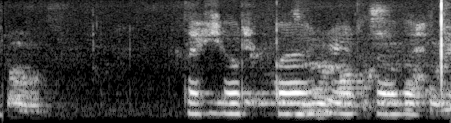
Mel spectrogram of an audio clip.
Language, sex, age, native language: Icelandic, female, 8, Icelandic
